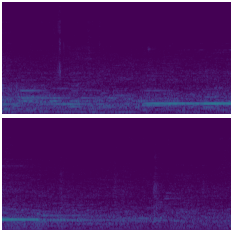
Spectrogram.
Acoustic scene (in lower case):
crowded indoor space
